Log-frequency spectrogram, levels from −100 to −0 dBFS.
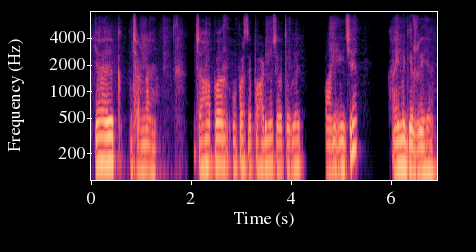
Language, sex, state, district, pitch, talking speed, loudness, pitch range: Hindi, male, Uttar Pradesh, Varanasi, 135 Hz, 165 wpm, -20 LUFS, 125-145 Hz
